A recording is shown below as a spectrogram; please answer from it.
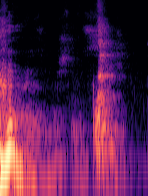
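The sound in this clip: A ten-month-old dog gives a short, high, yelping bark at the start, then a second rougher burst about a second later, with quiet gaps in between.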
